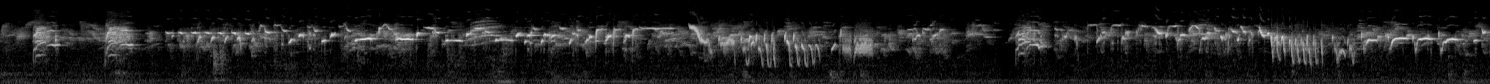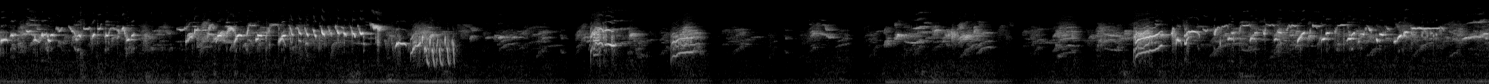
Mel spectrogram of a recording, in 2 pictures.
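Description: Canary singing long, rapid warbling and trilling phrases. The song breaks into short snatches about two-thirds of the way through, then runs full again near the end.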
